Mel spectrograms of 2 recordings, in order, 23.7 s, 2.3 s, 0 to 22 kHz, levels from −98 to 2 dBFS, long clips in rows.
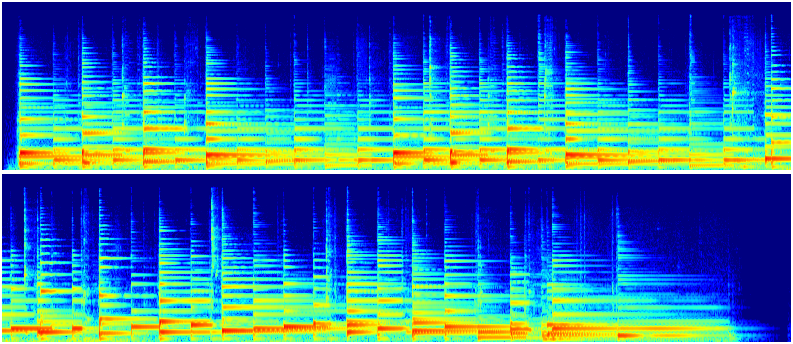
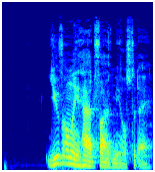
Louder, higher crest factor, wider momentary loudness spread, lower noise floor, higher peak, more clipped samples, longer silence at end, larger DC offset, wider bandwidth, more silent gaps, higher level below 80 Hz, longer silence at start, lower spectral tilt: first, -20 LUFS vs -37 LUFS; about the same, 20 dB vs 20 dB; about the same, 10 LU vs 10 LU; second, -71 dBFS vs -86 dBFS; first, 0 dBFS vs -18 dBFS; neither; first, 0.9 s vs 0 s; neither; second, 9.6 kHz vs 15.5 kHz; neither; first, -46 dBFS vs -66 dBFS; second, 0.25 s vs 0.7 s; first, -8 dB/octave vs -5.5 dB/octave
